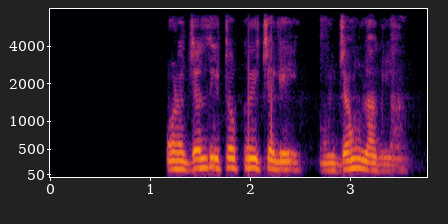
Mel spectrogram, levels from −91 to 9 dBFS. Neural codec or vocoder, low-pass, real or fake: vocoder, 44.1 kHz, 128 mel bands, Pupu-Vocoder; 7.2 kHz; fake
